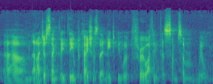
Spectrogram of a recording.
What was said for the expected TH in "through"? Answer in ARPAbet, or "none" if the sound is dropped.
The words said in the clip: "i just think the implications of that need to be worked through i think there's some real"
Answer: TH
